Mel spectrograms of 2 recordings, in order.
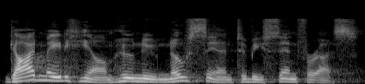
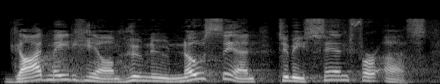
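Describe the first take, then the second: First: It is read in a calm, plain way. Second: It is read with strong passion and energy.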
